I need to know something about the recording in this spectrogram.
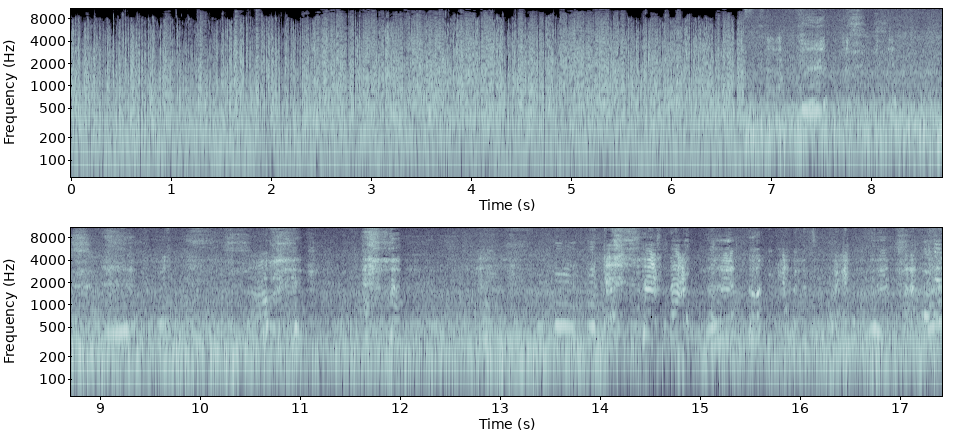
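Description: Wind roars loudly past an open car window.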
